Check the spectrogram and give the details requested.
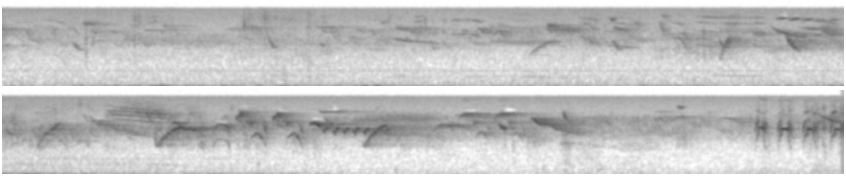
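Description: Several wild birds chirping and calling, many short quick notes overlapping; the calls thin out near the end.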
